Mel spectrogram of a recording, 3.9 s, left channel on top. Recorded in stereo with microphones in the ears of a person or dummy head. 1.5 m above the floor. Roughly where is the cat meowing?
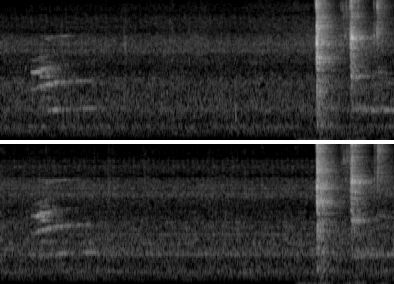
Left.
